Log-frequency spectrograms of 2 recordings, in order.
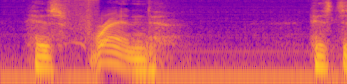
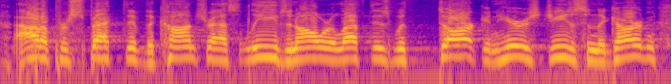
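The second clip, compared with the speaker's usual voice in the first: ordinary talk, nothing marked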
